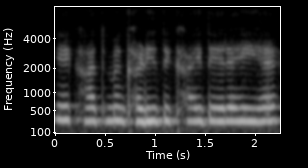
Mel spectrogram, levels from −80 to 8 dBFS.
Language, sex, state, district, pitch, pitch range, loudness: Hindi, female, Bihar, Bhagalpur, 285 Hz, 285-295 Hz, -26 LUFS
